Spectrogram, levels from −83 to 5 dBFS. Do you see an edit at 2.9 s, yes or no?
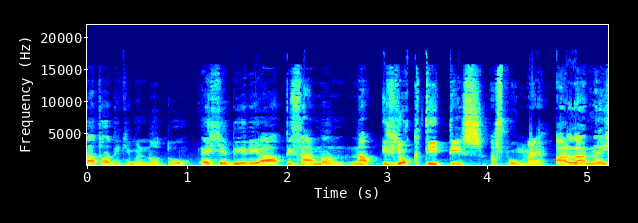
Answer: yes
